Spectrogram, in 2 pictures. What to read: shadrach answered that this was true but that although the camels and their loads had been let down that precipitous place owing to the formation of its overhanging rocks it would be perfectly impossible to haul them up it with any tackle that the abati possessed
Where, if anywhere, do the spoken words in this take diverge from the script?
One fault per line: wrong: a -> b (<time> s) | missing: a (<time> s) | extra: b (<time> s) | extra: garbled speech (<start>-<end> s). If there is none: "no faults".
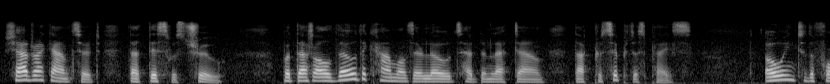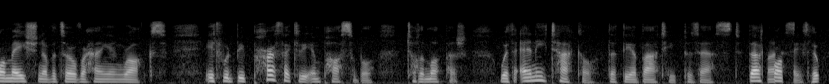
missing: and (4.2 s)
missing: haul (12.5 s)
extra: garbled speech (15.8-16.5 s)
